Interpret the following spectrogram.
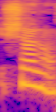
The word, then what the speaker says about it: Chasles: les relations de charles vient de l'écrire ça s'écrit chaze mais a écrit challans fait ça se lit challans fait donc je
